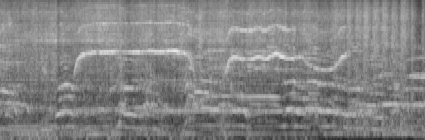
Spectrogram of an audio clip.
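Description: Live rock band playing: electric guitar and drums under a high, held melodic lead line that bends in pitch. The low drum beats drop out about five seconds in.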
